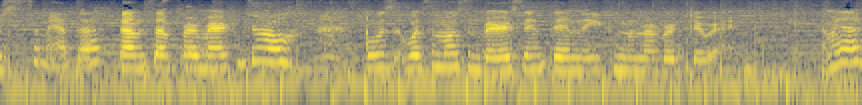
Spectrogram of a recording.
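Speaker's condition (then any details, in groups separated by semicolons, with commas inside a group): Cerebral palsy, mild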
